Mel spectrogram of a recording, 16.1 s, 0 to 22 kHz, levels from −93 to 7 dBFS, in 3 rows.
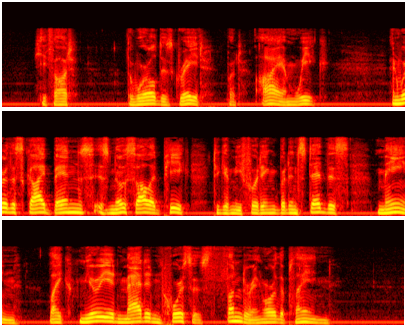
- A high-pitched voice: No, low, 125 Hz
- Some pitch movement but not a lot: Yes, average, 3.4 semitones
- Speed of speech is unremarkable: No, slow, 130 wpm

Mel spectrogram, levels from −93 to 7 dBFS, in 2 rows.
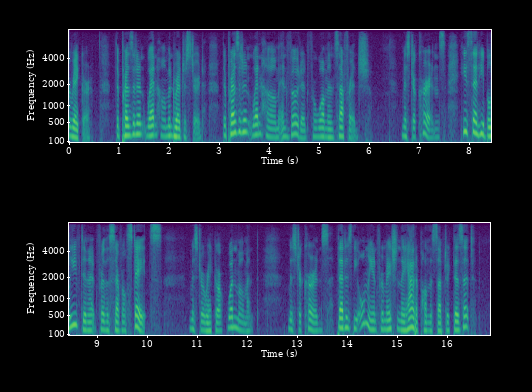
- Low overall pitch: No, medium, 185 Hz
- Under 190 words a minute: Yes, average, 165 wpm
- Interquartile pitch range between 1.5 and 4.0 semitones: No, average, 4.6 semitones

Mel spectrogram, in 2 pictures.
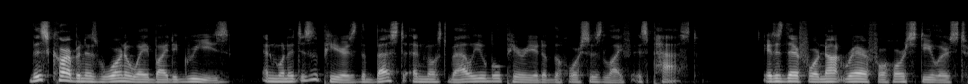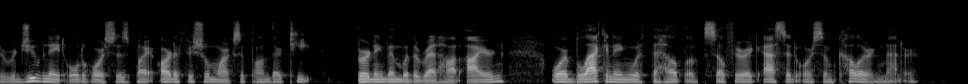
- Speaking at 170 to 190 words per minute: Yes, average, 185 wpm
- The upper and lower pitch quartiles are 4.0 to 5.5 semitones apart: No, average, 3.2 semitones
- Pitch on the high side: No, low, 115 Hz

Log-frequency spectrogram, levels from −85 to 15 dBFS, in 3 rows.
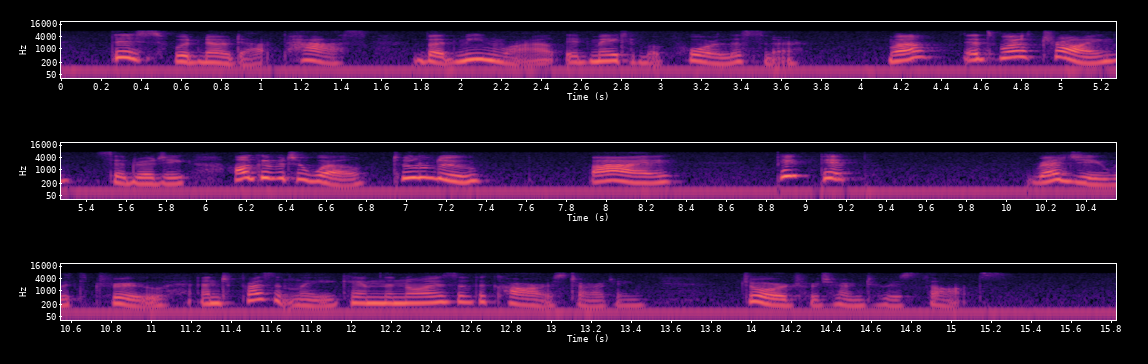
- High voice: Yes, high, 215 Hz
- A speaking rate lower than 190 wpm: Yes, average, 170 wpm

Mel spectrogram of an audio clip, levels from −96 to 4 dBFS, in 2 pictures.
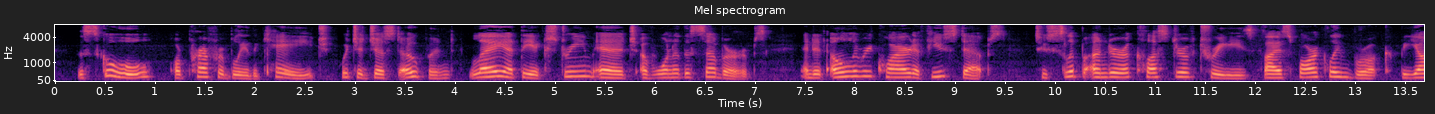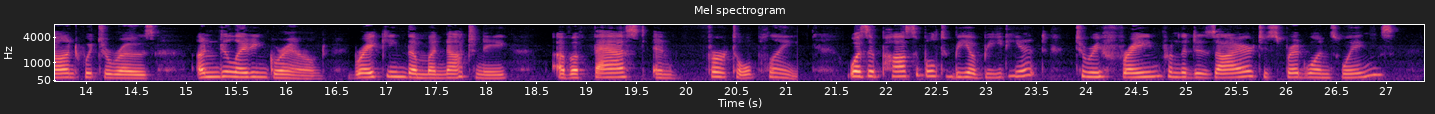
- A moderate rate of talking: Yes, average, 145 wpm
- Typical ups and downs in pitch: Yes, average, 3.9 semitones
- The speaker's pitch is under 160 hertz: No, high, 220 Hz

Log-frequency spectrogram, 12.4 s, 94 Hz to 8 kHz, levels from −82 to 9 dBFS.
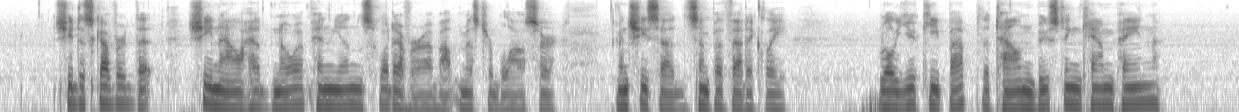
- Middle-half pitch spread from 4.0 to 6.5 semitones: No, average, 2.9 semitones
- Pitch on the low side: Yes, low, 115 Hz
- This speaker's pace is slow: Yes, slow, 115 wpm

